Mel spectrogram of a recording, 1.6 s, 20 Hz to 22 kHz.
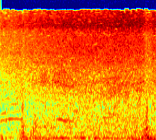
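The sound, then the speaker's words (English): Loud, continuous roar of strong storm wind gusting to about 120 at night, buffeting the microphone, a dense low rumble with a slight surge near the end and no pauses. “Definitely seeing 120 gust.”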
